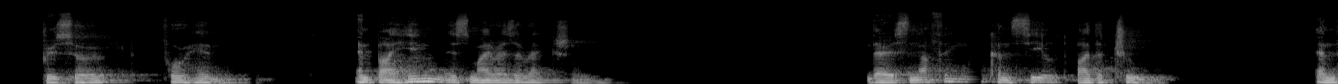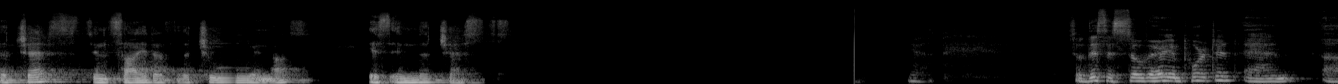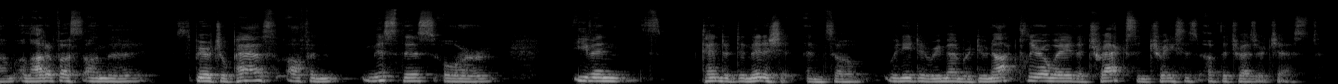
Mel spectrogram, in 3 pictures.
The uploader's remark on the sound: First Friday ZOOM Sessions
